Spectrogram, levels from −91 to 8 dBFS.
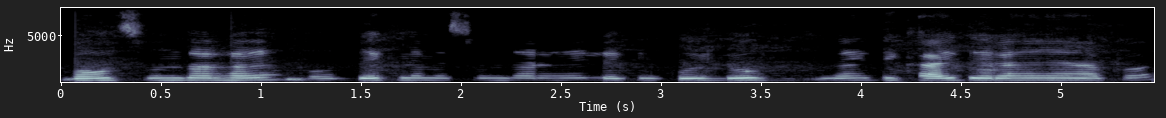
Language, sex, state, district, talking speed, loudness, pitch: Hindi, female, Uttar Pradesh, Deoria, 195 wpm, -24 LUFS, 235 Hz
